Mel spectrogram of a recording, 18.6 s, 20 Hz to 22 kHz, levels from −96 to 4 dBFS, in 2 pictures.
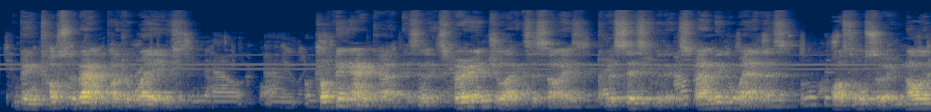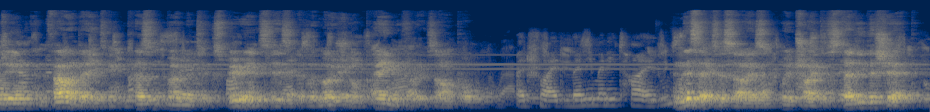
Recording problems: off-mic speech; far
thin; very; fading below 400 Hz
room echo; noticeable; dies away in 0.8 s
background chatter; noticeable; throughout; 2 voices, 15 dB below the speech
high-pitched whine; faint; throughout; 2.5 kHz, 25 dB below the speech

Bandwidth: 15.5 kHz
